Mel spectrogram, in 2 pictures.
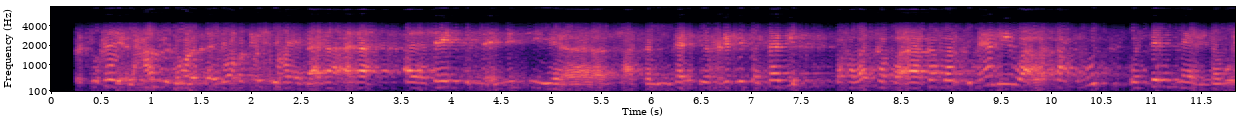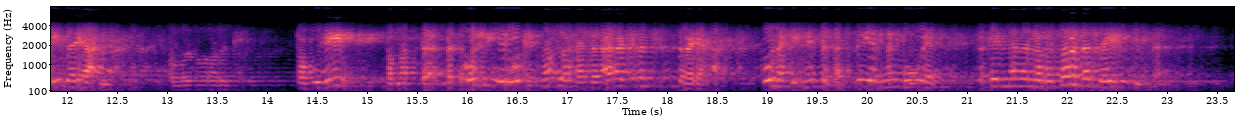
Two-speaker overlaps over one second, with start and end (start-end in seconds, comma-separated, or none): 0.7-2.8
